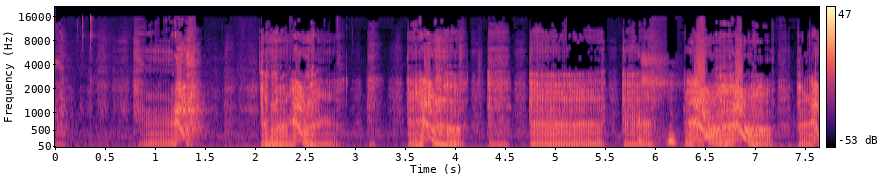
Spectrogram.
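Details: An ornery Rottweiler growls in low, throaty rumbles, with several louder, harsher outbursts rising toward barks, in irregular bouts separated by brief quiet gaps.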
